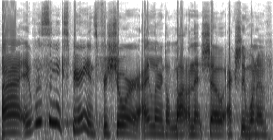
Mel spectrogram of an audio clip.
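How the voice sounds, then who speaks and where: A young woman speaks with a low, smoky alto voice. She answers questions in a friendly, easygoing way, and her voice rings out with a long echo in a big hall. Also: lively intonation, fairly quick. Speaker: a cappella alto singer. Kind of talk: casual interview.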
